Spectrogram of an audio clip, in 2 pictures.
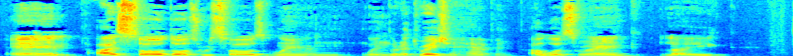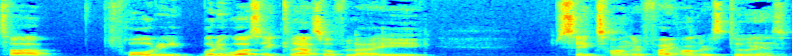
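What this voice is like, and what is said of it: Puerto Rican accent. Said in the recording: “the Puerto Rican kid ... this guy with the accent”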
